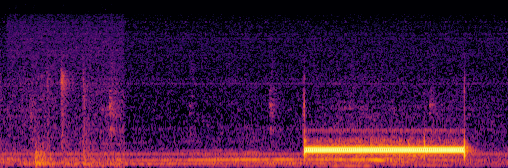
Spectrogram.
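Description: A steady telephone tone sounds loud and continuous for about two seconds during a call to a caller, after some faint clicks and low background hum.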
